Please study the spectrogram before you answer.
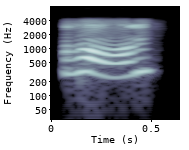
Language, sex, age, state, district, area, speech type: Marathi, female, 18-30, Maharashtra, Sindhudurg, rural, conversation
